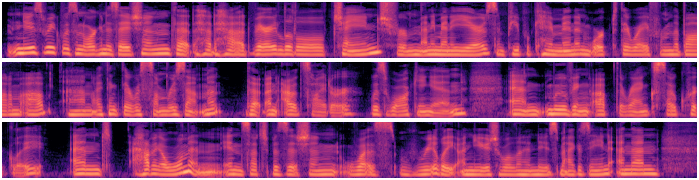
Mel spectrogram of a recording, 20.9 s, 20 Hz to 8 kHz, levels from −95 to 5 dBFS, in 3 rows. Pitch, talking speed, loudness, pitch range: 165 Hz, 180 wpm, -23 LUFS, 155-180 Hz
